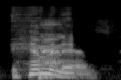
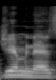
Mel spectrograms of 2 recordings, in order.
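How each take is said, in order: First: The name begins without a J sound. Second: The name begins with a J sound. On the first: The speaker calls it right. "no J" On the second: The speaker calls it wrong. "if you call him Jimenez"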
